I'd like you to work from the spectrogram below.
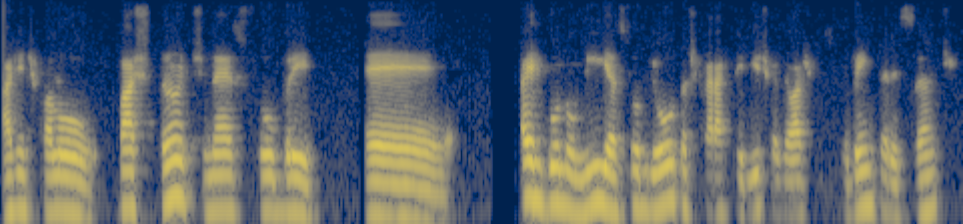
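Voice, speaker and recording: A man's voice: medium pitch, slow. A man teaching a class as professor, explaining in a conversational way and often checking in with the students. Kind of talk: live online lecture. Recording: tinny phone-like audio.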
